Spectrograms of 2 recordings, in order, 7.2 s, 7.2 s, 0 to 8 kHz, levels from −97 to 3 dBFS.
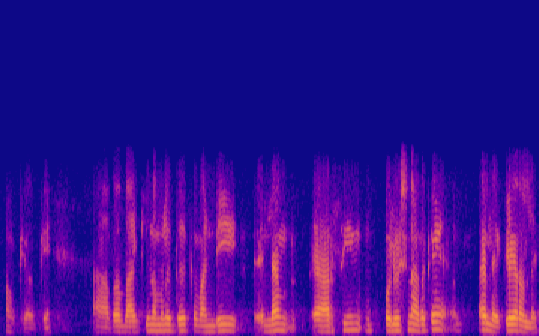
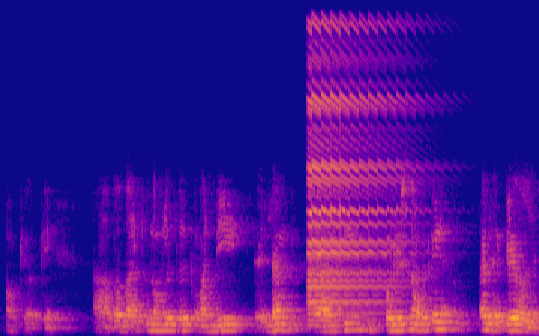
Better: first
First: none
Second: background sound (Organ); 3 dB below the speech // room echo; dies away in 0.8 s

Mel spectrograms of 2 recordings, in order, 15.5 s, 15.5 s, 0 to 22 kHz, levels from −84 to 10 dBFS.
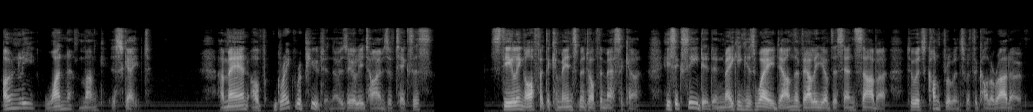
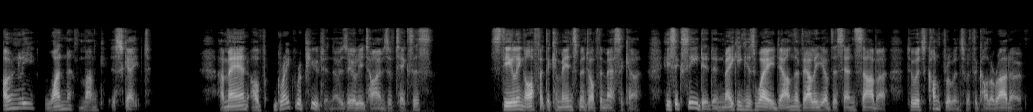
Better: first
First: none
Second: noise reduction (neural mask model Resemble Enhance denoiser)

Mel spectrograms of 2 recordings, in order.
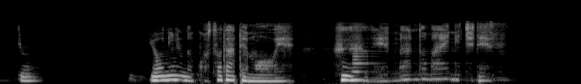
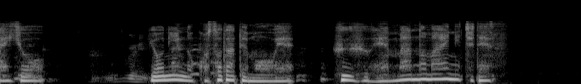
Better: second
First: noise reduction (neural mask model DeepFilterNet 3)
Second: none

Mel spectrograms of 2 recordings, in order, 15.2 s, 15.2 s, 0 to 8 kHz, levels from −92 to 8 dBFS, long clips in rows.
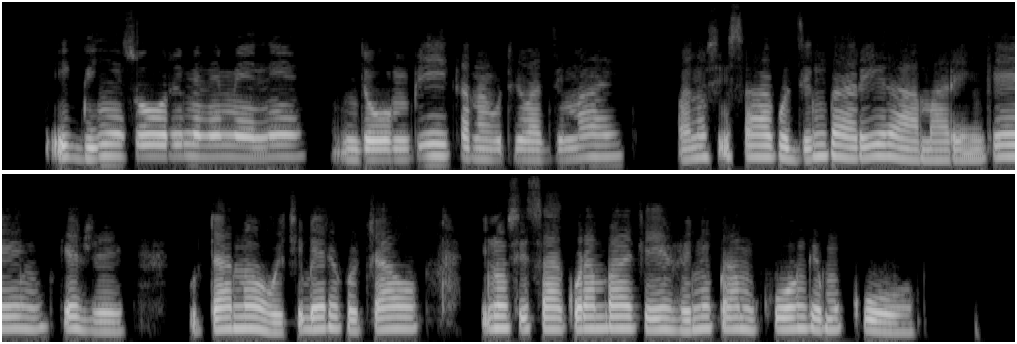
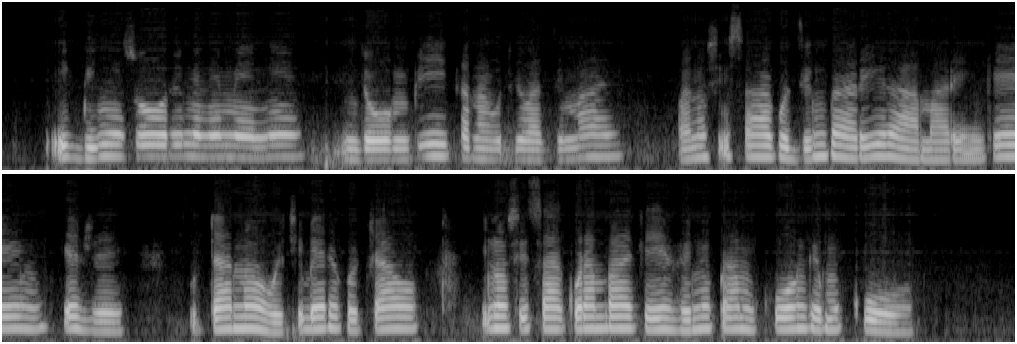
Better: first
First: none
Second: noise reduction (neural separator model SepFormer DNS4)

